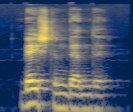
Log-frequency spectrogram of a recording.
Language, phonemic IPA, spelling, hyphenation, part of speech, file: Dutch, /ˈbeːs.tə(n)ˌbɛn.də/, beestenbende, bees‧ten‧ben‧de, noun, Nl-beestenbende.ogg
- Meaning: a complete mess (mess as if resulting from animals stampeding)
